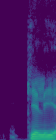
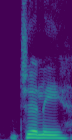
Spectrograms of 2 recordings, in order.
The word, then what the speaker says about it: Gilli: many names incorrectly you get my first name wrong actually Gilly Jilly Jill Jillian is is Gilly full name yeah then Gilly yes if it was like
